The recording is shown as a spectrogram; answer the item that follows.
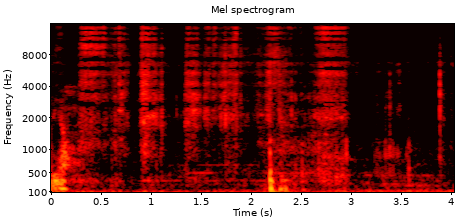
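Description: Faint rustling and a few light taps of hands handling ribbon bows and craft pieces on a table.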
